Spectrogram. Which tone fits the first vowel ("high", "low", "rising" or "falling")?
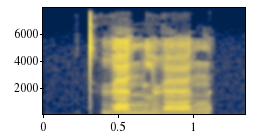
high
